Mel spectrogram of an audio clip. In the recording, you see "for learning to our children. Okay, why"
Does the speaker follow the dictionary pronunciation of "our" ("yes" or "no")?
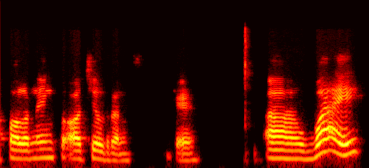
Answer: no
